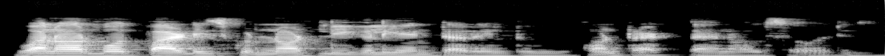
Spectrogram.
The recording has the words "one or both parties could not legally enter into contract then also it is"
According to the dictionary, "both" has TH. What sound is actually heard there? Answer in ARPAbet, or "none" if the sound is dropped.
T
